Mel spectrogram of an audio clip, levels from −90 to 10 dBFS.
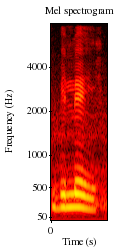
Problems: constant background noise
